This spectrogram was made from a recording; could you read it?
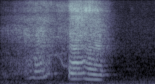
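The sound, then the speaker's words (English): A person blows their nose in two honking bursts, a softer one followed by a louder, buzzing blast that trails off after about a second. No one speaks. “Sorry about this blowing my nose.”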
